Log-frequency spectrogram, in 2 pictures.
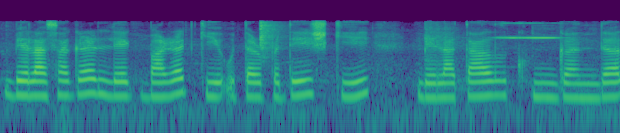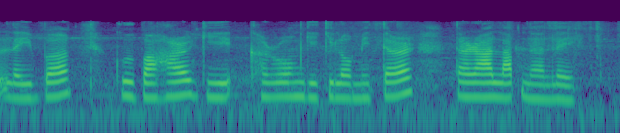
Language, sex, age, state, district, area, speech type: Manipuri, female, 18-30, Manipur, Churachandpur, rural, read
